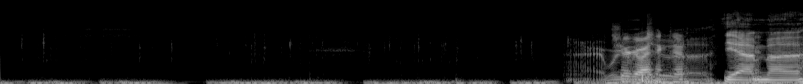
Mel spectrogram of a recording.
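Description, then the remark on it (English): Soft, irregular keyboard typing clicks over a low rumbling hum, followed near the end by a voice talking. “You can hear all the typing and everything.”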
